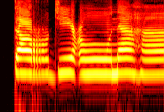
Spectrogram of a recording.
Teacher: کلمت ترجعونها میں حرف الرا ہے. یہاں را کا حکم ہے تفخیم کیونکہ را پہ جزم ہے، لیکن اس کے پہلے والے حرف پہ تا پہ زبر ہے، تو ہم حرف الرا کو موٹی آواز میں پڑھیں گے.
